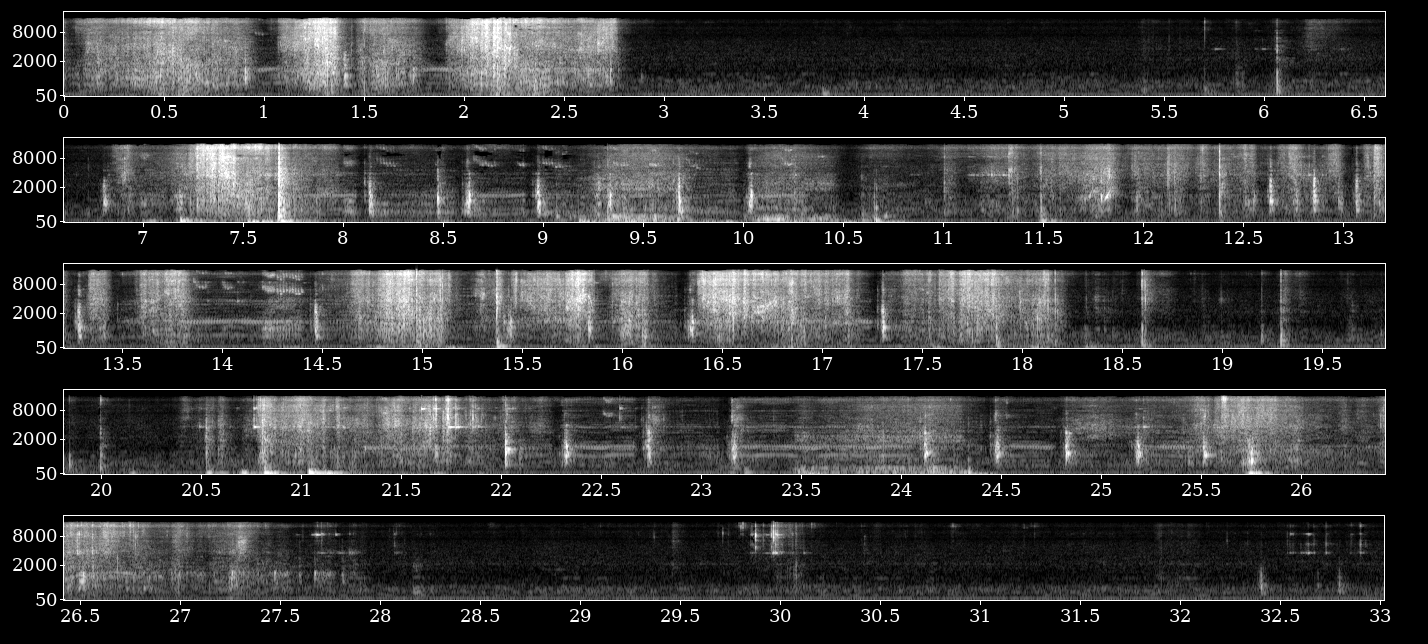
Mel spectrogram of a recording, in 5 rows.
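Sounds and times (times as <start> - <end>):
fabric mat rustling on floor: 0.0 - 2.8, 6.9 - 8.0, 10.6 - 18.5, 25.4 - 27.5.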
